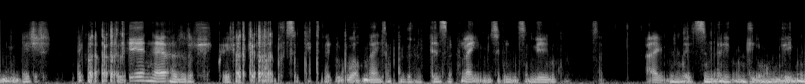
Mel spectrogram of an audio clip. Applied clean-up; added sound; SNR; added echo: neural diffusion model UNIVERSE++.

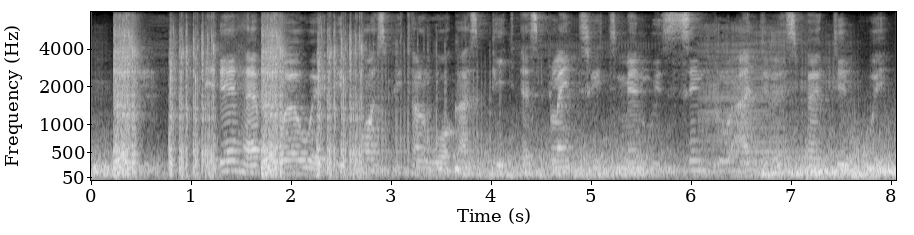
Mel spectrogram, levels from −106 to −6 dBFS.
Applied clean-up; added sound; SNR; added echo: none; Fart + Boat, Water vehicle; -5 dB; none.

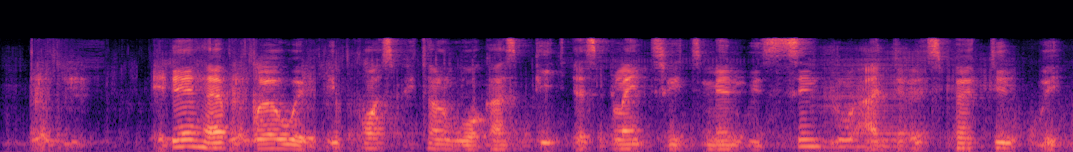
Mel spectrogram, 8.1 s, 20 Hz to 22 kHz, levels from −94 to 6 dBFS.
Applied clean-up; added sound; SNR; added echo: neural separator model SepFormer DNS4.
